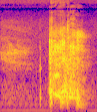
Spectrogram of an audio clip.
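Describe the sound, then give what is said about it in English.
A short, harsh cough bursts out after a faint catch in the throat, then trails off into quiet background hiss. No one speaks. “When I start coughing, it gets ugly.”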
